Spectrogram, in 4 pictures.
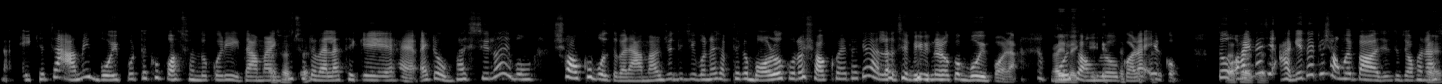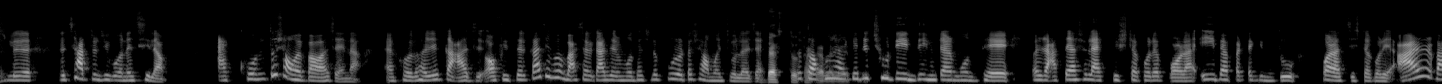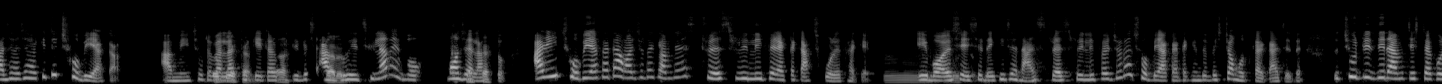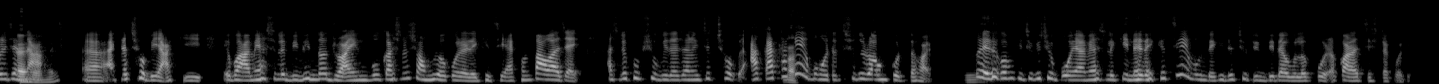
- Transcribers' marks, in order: laughing while speaking: "তাহলে হচ্ছে বিভিন্ন"; chuckle; chuckle; laughing while speaking: "কিনে"
- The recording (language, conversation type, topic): Bengali, podcast, নিজের জন্য সময় বের করতে কী কী কৌশল কাজে লাগান?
